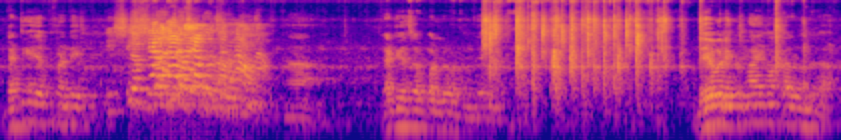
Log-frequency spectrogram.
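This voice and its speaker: A man's voice: a little high, fairly bright tone, slight background noise. A man preaching a sermon to a church congregation, asking them questions and calling on them to answer. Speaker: pastor. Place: church hall. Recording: echoey from far off.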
